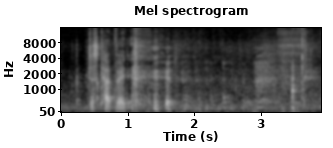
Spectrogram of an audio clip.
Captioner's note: laughter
